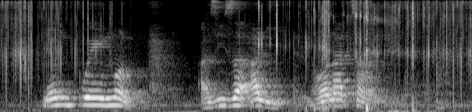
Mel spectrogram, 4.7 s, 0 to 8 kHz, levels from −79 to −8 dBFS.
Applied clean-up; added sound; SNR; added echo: none; Crushing; 11 dB; none.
